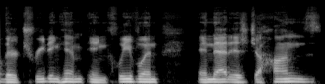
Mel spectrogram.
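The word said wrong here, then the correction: Jhonkensy: I actually put the pronunciation here so I wouldn't mess it up, but I still mess it up. It's Jahan Kenzie, Noel, first baseman prospect for the Cleveland Guardians.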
